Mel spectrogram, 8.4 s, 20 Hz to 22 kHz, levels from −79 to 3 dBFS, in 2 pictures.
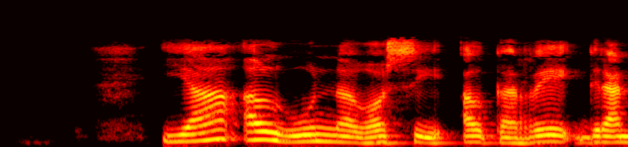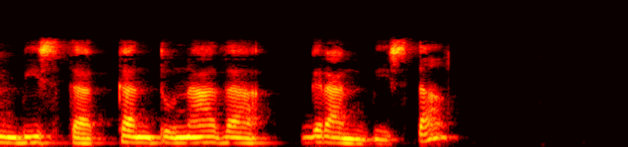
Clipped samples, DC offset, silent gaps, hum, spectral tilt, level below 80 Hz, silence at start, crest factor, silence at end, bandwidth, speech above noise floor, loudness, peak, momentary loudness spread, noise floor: under 0.1%; under 0.1%; none; none; -4 dB/octave; -62 dBFS; 0.75 s; 20 dB; 1.15 s; 8 kHz; 60 dB; -21 LUFS; -2 dBFS; 7 LU; -82 dBFS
